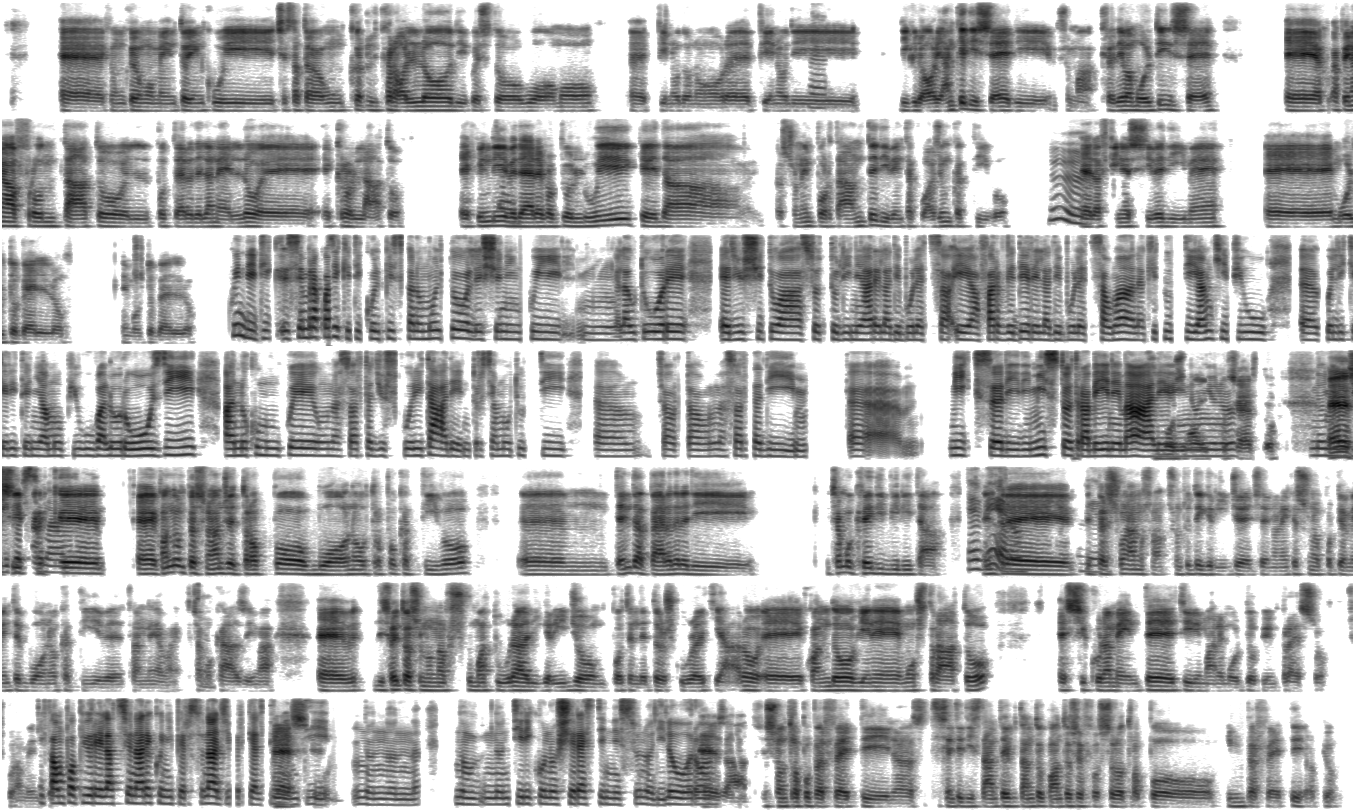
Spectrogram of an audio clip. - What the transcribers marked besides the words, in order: "proprio" said as "propo"; other background noise; "cioè" said as "ceh"; "propriamente" said as "propiamente"; "vabbè" said as "vabè"; "proprio" said as "propio"
- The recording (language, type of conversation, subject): Italian, podcast, Raccontami del film che ti ha cambiato la vita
